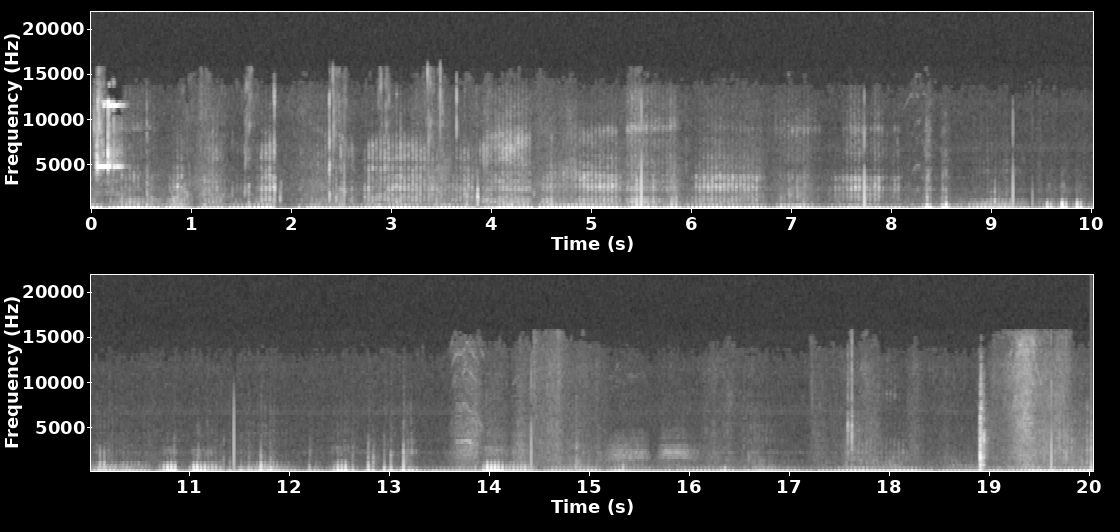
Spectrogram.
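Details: Close, loud purring from a domestic cat adopted from a shelter in Japan, recorded indoors for ASMR: an unbroken deep rumble that grows stronger midway, with scattered small clicks and rustles of fur or movement.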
